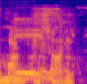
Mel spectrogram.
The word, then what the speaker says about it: Montessori: anterior que tuvo María Montessori, mírenme si estoy pronunciando bien el apellido, Sí, Monte, doctor. como Montessori.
